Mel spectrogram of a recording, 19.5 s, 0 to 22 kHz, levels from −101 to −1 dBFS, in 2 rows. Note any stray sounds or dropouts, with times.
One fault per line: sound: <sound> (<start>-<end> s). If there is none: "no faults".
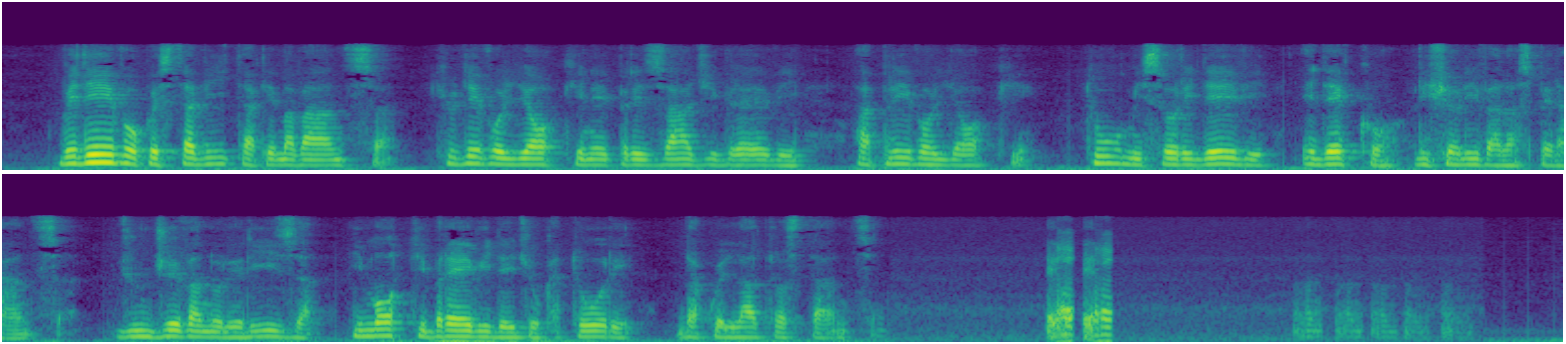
sound: laugh (16.3-16.7 s)
sound: laugh (17.8-19.0 s)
